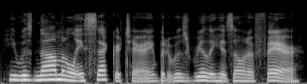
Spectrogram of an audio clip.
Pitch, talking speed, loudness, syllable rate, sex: 175 Hz, 215 wpm, -15 LUFS, 6.4 syllables/s, female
